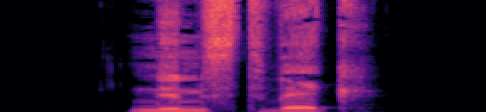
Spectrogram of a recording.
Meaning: second-person singular present of wegnehmen
- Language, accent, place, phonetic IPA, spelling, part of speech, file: German, Germany, Berlin, [nɪmst ˈvɛk], nimmst weg, verb, De-nimmst weg.ogg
